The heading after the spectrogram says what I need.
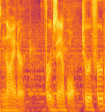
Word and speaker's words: niner: at a time and pronounce the number nine as niner for example to refer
